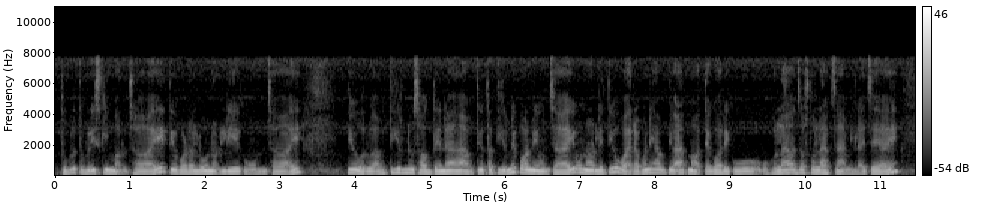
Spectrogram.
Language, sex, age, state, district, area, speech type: Nepali, female, 45-60, West Bengal, Kalimpong, rural, spontaneous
